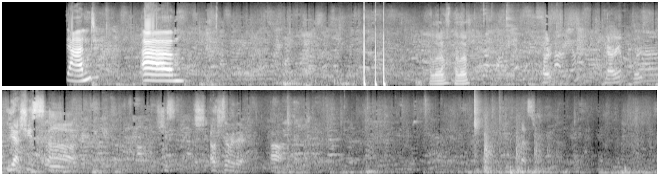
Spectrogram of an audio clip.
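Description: A crowd of people chat and murmur in a room.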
